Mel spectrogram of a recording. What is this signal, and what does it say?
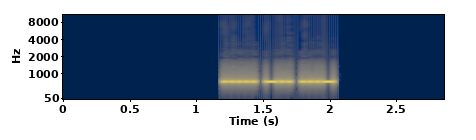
Morse code, heard as a keyed tone, about 46 wpm, 700 Hz. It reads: 5DV
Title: Three Challenging Letter-Number Combinations 45wpm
